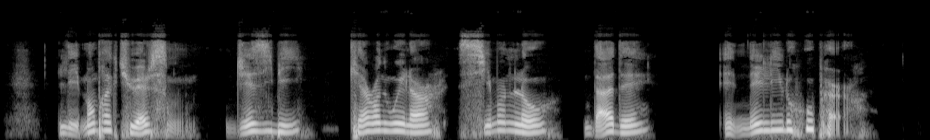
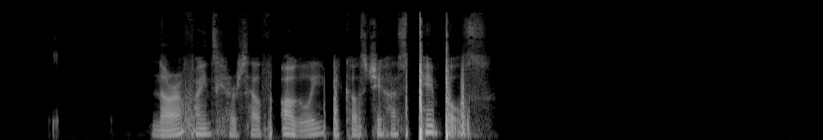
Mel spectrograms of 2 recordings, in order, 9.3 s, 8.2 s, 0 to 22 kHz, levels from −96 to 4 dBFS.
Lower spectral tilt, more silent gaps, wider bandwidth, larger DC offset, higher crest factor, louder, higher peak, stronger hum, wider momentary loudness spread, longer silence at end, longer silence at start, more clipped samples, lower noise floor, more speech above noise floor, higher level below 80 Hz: about the same, -5.5 dB/octave vs -5 dB/octave; first, 3.41-3.48 s, 5.69-5.75 s, 6.62-6.87 s, 6.93-7.12 s vs none; second, 9.4 kHz vs 15.5 kHz; neither; second, 18 dB vs 38 dB; first, -20 LUFS vs -37 LUFS; about the same, -4 dBFS vs -2 dBFS; neither; about the same, 14 LU vs 13 LU; second, 0.65 s vs 3.4 s; second, 0.6 s vs 1.5 s; neither; second, -55 dBFS vs under -90 dBFS; second, 35 dB vs over 53 dB; about the same, -50 dBFS vs -54 dBFS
